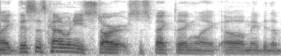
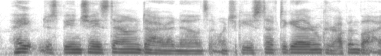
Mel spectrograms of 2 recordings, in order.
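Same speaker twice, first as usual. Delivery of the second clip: relaxed, calm, even-keeled easy voice; 4 dB quieter than usual. Retelling a character's message to his girlfriend: imitating a really calm phone message. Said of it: "really calm when he talks to her".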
